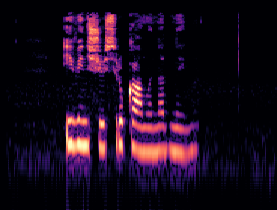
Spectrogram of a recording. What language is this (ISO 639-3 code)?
ukr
